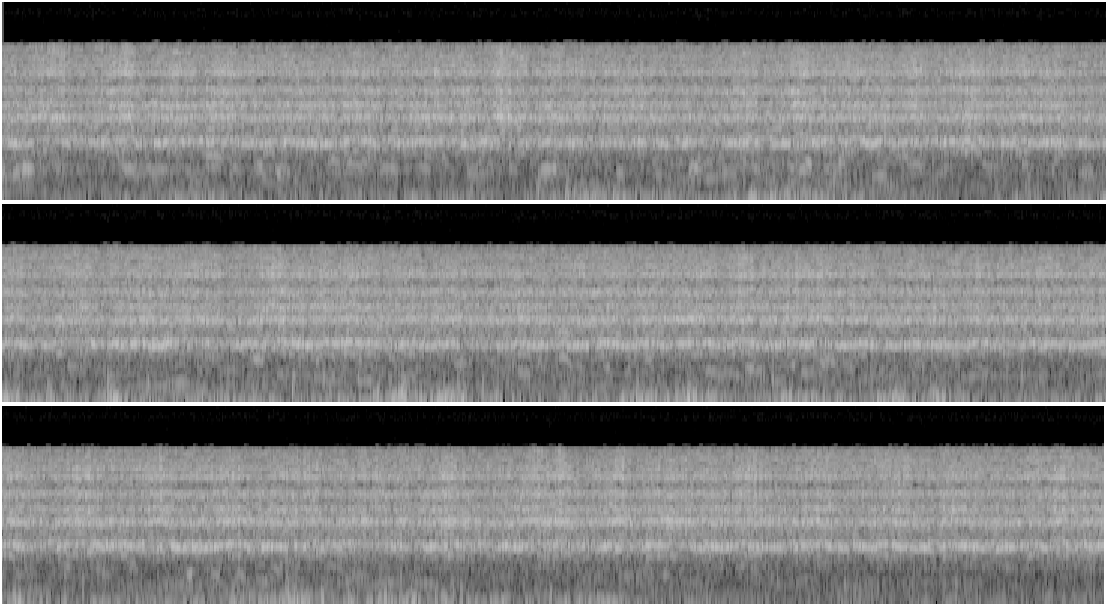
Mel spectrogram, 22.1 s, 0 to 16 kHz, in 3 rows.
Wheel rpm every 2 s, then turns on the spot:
70, 70, 70, 70, 70, 70, 70, 70, 70, 70, 70.
none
